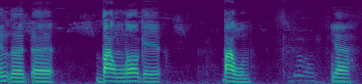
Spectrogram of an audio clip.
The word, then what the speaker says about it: Balne: Born. Yeah. It's pronounced Born.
